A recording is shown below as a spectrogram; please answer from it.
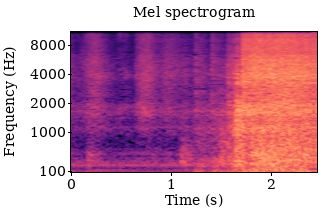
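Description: A glass tabletop shattering on a wooden floor: a few faint knocks and scrapes, then a loud crash of breaking glass that builds up about a second in and peaks near the end.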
